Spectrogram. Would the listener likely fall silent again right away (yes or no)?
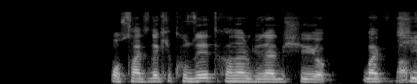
yes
